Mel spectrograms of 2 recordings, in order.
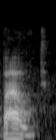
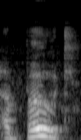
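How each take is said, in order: First: The vowel sounds like 'ow' in 'out'. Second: The vowel sounds like 'oo' in 'boot'. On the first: "instead of about" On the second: "they say about instead"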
